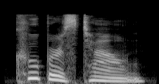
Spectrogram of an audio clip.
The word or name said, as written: Cooperstown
